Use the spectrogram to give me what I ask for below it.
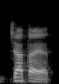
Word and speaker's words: যাতায়াত: লেখার সময় লিখবেন যাতায়াত, উচ্চারণ করবেন যাতায়াত।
